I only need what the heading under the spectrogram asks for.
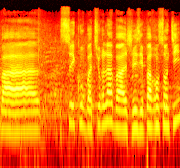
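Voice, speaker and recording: Very slow speech in a Malagasy accent, with ordinary pitch variation and music in the background. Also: man. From Madagascar. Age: young. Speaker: youth camp leader. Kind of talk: interview.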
